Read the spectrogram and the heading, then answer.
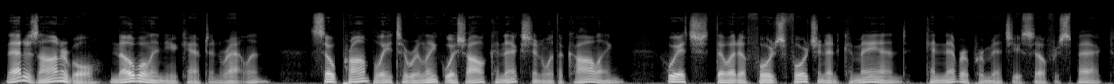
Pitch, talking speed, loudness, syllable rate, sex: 100 Hz, 160 wpm, -19 LUFS, 4.9 syllables/s, male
